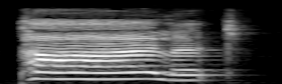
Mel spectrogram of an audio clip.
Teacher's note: So even though it is, LOT would be a perfect doubling situation, we don't apply the rule because the pi is the more important syllable. It's the louder, the stress side.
